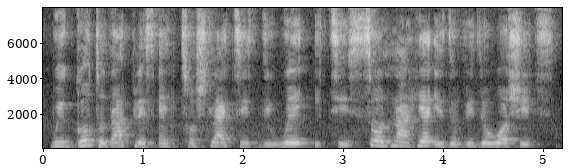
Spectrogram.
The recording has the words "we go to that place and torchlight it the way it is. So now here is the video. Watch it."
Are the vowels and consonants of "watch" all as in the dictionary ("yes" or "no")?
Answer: no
